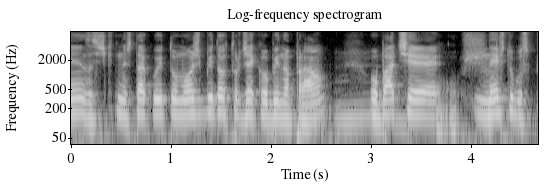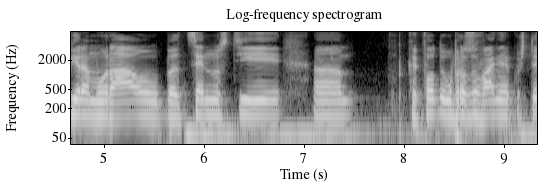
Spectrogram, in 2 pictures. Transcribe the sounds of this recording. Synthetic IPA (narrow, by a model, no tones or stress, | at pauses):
ɛzɐfsit͡ʃk̟i̥t̪ɛnɛʃt̪akoit̪ʊmɔʒɛbid̪ɔk̚t̪oɾd͡ʒɛkəlˠbinɐpɾalˠobat͡ʃɛnɛʃt̪oɡospiɾɐmoɾalˠt̪sɛnːost̪iə | kɐkvɔobɾɐzovaniɛɐkʊʃt̪ɛ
